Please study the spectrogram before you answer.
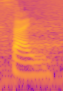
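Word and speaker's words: ψ: और ये है तुम्हारा साई, पी साइलेंट है, साई कहा जाता है।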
